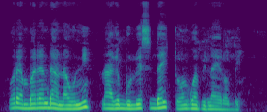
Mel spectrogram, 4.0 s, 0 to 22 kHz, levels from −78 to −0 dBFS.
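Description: No technical faults can be heard in this recording of speech.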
